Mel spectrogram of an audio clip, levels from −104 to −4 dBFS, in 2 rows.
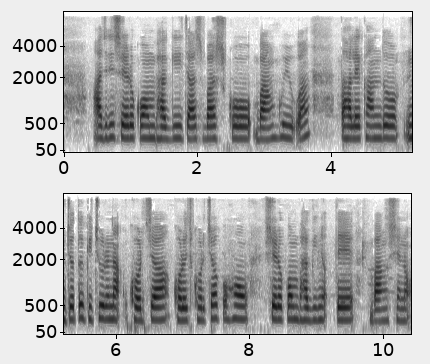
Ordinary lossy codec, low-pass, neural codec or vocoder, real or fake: AAC, 32 kbps; 7.2 kHz; none; real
